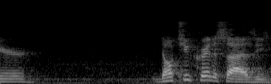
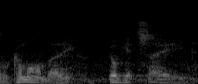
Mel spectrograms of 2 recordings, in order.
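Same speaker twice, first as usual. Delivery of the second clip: tender; 7 semitones lower, 10 dB quieter than usual. Retold or imitated. Gently urging friend to altar.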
